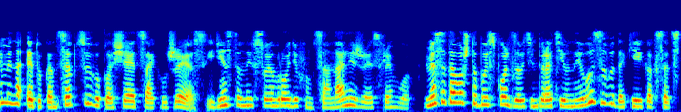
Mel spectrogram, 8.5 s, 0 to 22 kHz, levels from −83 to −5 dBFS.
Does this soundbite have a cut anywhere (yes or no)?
yes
